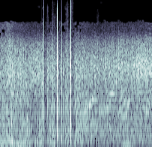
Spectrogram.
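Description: Aerial fireworks going off: a quick run of five or six sharp cracks about half a second to a second in, over a steady crackling hiss.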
